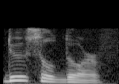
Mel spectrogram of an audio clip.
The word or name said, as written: Dusseldorf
